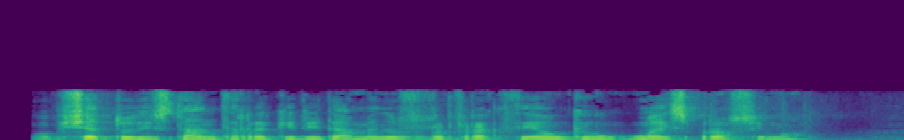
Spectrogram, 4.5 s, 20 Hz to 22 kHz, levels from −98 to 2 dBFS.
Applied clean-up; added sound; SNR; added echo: none; none; none; none.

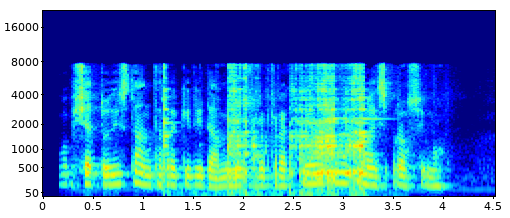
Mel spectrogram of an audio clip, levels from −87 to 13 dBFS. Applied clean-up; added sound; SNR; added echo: none; Dishes, pots, and pans / Glass; -3 dB; none.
